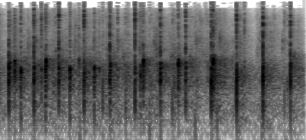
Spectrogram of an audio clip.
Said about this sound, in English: I want to take a moment to applaud him.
